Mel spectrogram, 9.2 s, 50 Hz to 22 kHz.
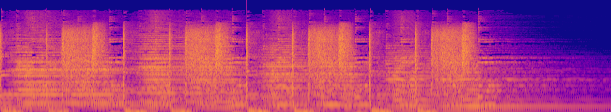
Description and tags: Sad Loop #1
A sad loop made in FL Studio. Sound inspired by Temple of the Dog's song "Hunger Strike".
version, temple-of-the-dog, beat, synth, loop, 90s, electronic, music, loops, arp, hunger-strike, relax, string, keys, arpeggio, violin, drums, hope, sad, sustain, sadness, chorus, song, hit, improvised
